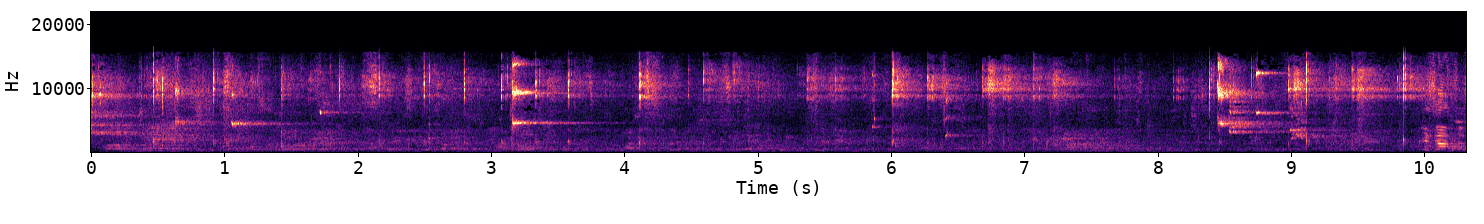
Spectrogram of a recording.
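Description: A ping-pong ball clicks sharply back and forth off paddles and a table.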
